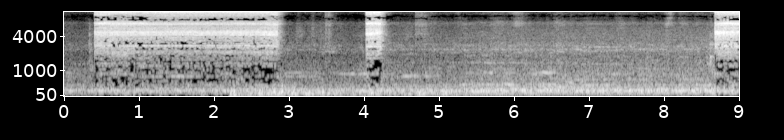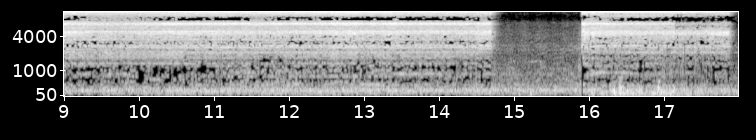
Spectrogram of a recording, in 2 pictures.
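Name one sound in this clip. A tattoo machine buzzes steadily in short bursts, with quiet pauses between.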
